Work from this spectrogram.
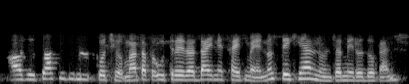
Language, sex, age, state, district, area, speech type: Nepali, female, 30-45, West Bengal, Darjeeling, rural, conversation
